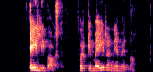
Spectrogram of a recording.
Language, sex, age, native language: Icelandic, female, 12, Icelandic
